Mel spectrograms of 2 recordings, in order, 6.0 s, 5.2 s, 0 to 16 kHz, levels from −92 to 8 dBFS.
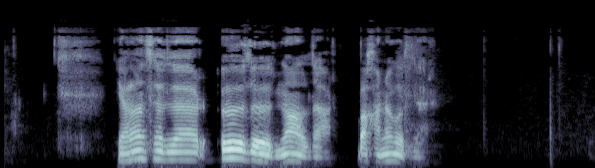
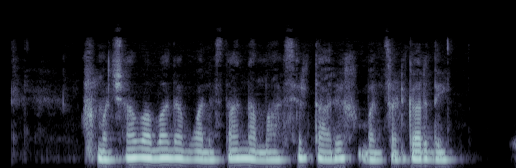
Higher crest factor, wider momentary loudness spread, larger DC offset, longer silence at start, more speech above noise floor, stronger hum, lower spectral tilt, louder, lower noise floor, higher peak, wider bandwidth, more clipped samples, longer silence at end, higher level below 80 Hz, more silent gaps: about the same, 18 dB vs 14 dB; first, 21 LU vs 9 LU; neither; second, 0.55 s vs 0.85 s; first, 64 dB vs 41 dB; neither; second, -4.5 dB/octave vs -8.5 dB/octave; first, -15 LUFS vs -21 LUFS; first, -79 dBFS vs -60 dBFS; first, 0 dBFS vs -6 dBFS; first, 9.6 kHz vs 7.4 kHz; neither; first, 1.7 s vs 0.65 s; about the same, -62 dBFS vs -62 dBFS; neither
